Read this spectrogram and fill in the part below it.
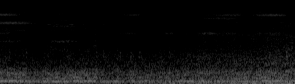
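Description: Long-distance passenger train with a power car at each end rolling through Frankfurt Hbf in Train Sim World 6, a continuous low rumble of wheels on rails with faint high squeals, steady and even throughout.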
